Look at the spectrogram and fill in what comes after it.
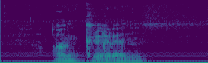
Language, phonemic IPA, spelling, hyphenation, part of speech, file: Dutch, /ˈɑŋkərə(n)/, ankeren, an‧ke‧ren, verb, Nl-ankeren.ogg
- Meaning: to anchor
